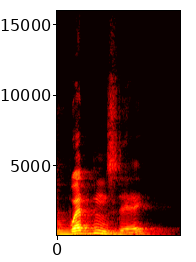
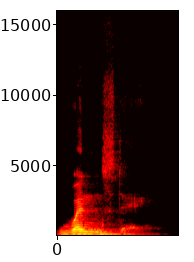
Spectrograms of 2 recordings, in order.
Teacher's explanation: the D is silent sometimes it's pronounced as weddings day but the proper way to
